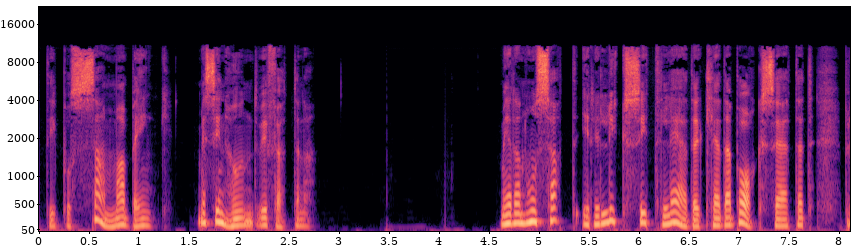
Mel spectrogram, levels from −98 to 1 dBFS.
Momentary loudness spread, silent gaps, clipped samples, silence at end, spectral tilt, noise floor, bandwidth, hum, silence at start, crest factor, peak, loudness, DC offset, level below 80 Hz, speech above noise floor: 12 LU; none; under 0.1%; 0 s; -4.5 dB/octave; -66 dBFS; 11.5 kHz; none; 0.1 s; 18 dB; -2 dBFS; -19 LUFS; under 0.1%; -50 dBFS; 47 dB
